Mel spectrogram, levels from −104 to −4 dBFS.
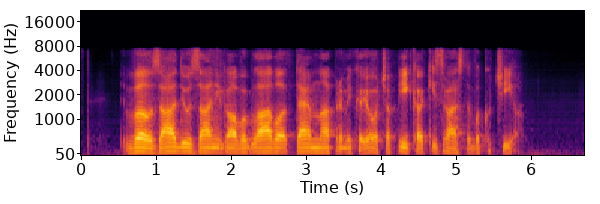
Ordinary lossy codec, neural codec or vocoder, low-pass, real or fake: none; codec, 16 kHz, 1 kbps, X-Codec, WavLM features, trained on Multilingual LibriSpeech; 7.2 kHz; fake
